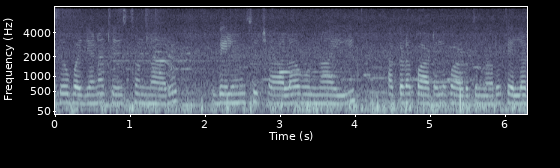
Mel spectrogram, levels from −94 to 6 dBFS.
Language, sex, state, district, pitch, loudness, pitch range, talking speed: Telugu, female, Andhra Pradesh, Sri Satya Sai, 205 Hz, -23 LUFS, 200-210 Hz, 95 wpm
